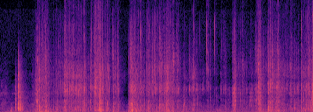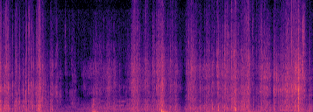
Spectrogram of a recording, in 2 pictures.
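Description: Thin clear plastic bag crinkling continuously as it is handled with a digital multimeter sealed inside, with a couple of dull knocks in the second half.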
